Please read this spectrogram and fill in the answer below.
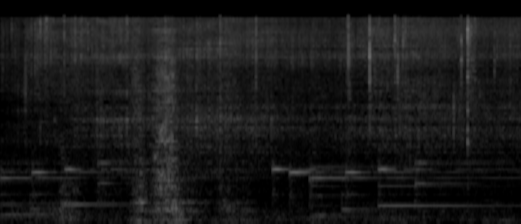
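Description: Background music with held notes, and about two seconds in a brief crackling rustle as a sheet of lavash flatbread is folded over and pressed down in a frying pan, with a few faint clicks near the end.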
